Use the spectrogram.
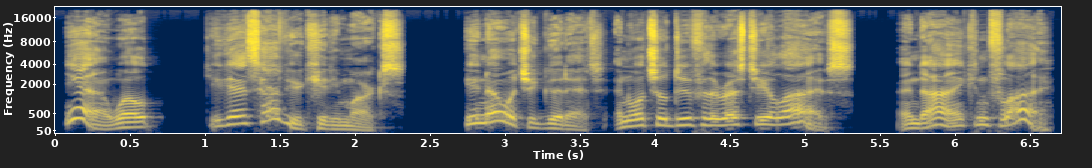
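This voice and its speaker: A man's voice: on the high side, huge pitch swings, normal speed, vocal fry, darkish tone, slightly rough, voice pushed up, exaggerated voice. A man voicing a young tomboyish female pegasus pony with a casual, hesitant, guarded way of talking in a storybook reading. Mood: defensive, earnest. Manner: hesitant, casual, shrugging delivery.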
